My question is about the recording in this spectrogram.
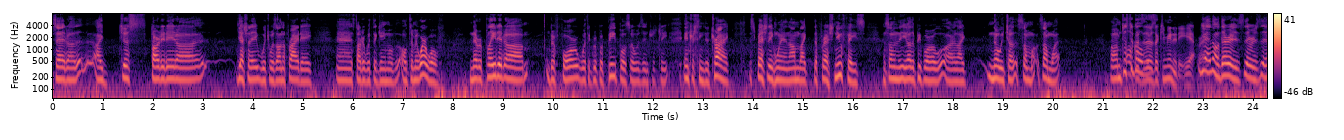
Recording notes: Recording in Park. We recorded this in a park in Long Beach to maintain social distracting.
